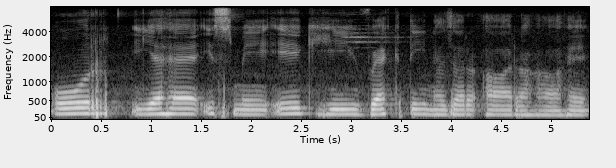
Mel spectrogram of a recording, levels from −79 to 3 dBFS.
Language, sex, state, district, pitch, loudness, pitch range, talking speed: Hindi, male, Haryana, Jhajjar, 130 Hz, -16 LUFS, 125-140 Hz, 110 wpm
